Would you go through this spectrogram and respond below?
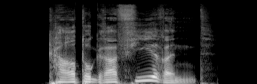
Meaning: present participle of kartografieren
- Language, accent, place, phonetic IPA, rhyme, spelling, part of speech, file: German, Germany, Berlin, [kaʁtoɡʁaˈfiːʁənt], -iːʁənt, kartografierend, verb, De-kartografierend.ogg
